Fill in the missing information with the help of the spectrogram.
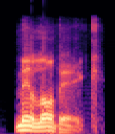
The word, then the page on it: melodic: British English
